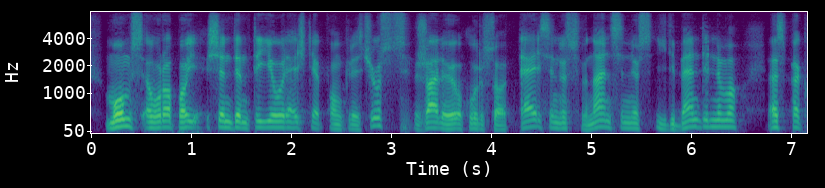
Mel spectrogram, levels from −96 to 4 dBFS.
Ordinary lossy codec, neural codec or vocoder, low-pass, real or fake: none; codec, 16 kHz, 0.8 kbps, ZipCodec; none; fake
